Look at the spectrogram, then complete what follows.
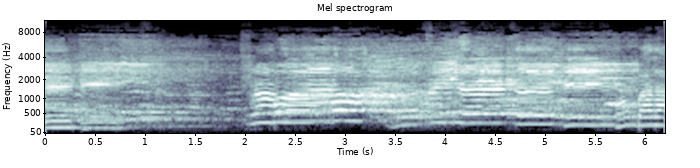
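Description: A man chanting a hymn through a handheld microphone in long, held notes that step up and down, in two phrases with a brief break about two seconds in.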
